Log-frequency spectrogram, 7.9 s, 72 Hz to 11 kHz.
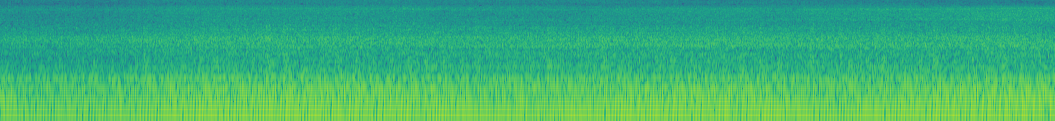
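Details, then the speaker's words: Jaguar AJ30 V6 with a VVT conversion and Arduino-run IMT control, at idle: a slight quick tapping over a steady idle from the cam B actuator, even after the VVT actuators were swapped. A VVT reset clears it. Owner suspects the valve itself. "You hear this slight tapping noise? There we are. After a slight pause, the system does a reset. And that gets rid of the rather annoying cam actuator racket that happens over there."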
